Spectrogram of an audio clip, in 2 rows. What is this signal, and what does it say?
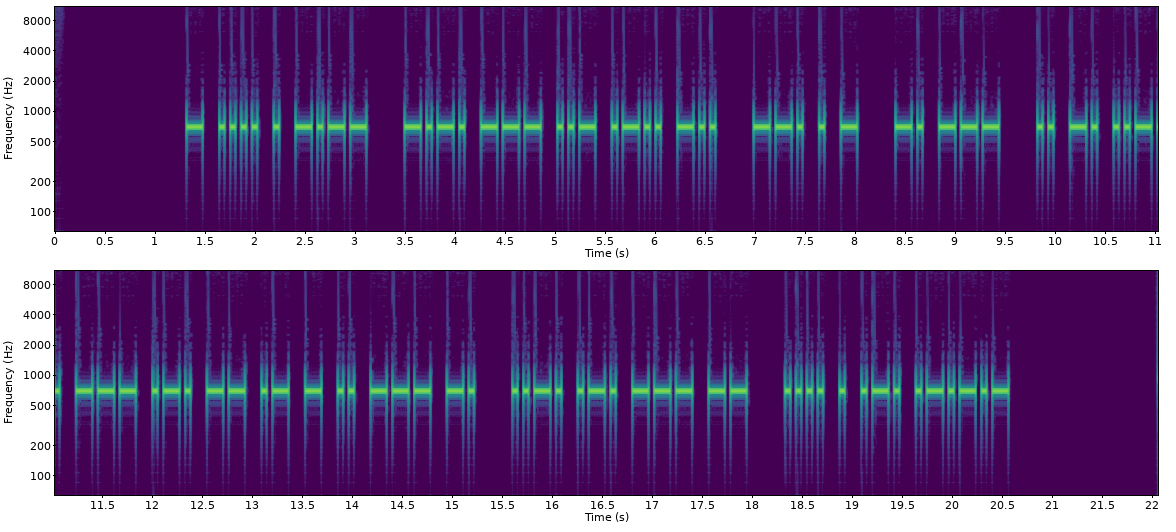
Morse code, heard as a keyed tone, about 22 wpm, 700 Hz. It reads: THEY COULD GET NO INFORMATION FROM HER.
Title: Sentences from Top 1000 Words - Review Part 3 - 22wpm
